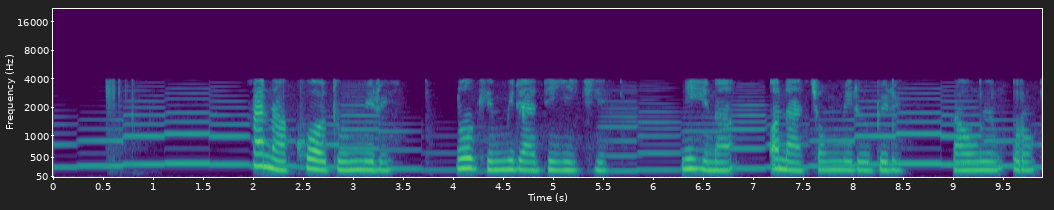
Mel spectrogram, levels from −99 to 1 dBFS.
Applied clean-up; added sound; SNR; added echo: none; Wind instrument, woodwind instrument; 14 dB; none.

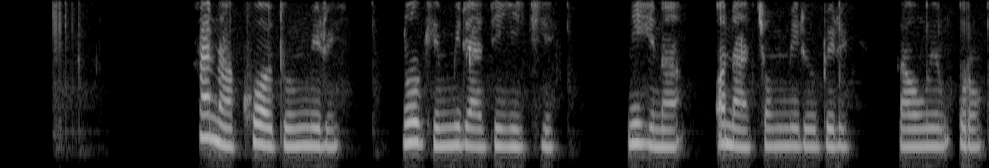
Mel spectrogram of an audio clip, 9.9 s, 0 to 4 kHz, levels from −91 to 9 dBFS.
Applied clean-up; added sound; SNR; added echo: none; none; none; none.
